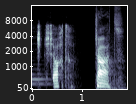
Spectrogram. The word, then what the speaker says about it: Chartres: He's moving to Cartres. Catre. How do you pronounce this, Napoleon? Chartres.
